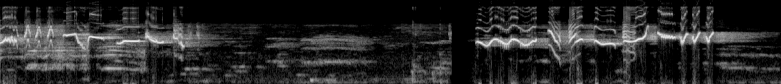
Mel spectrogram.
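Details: Oriental magpie-robin singing loudly in ngeplong style to stimulate young magpie-robins: a bright trilled phrase, a quieter gap with soft scattered notes, then a second strong phrase of wavering whistles and quick sweeping trills.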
